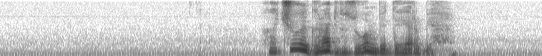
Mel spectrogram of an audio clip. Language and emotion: Russian, sad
